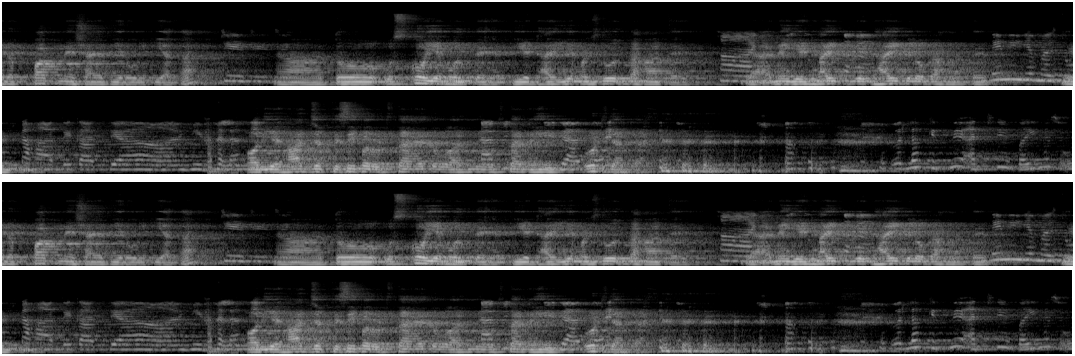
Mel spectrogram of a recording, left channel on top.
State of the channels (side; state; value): both; identical; correlation 1.00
